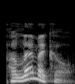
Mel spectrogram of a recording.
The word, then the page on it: polemical: British English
